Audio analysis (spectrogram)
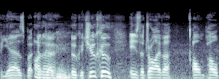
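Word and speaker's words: Ugochukwu: is on poll position we were educated overnight that is a silent W so it takes a bit of getting used to having put the W in for years but uku is the driver on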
